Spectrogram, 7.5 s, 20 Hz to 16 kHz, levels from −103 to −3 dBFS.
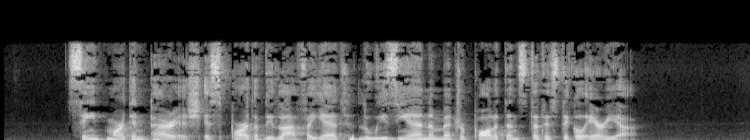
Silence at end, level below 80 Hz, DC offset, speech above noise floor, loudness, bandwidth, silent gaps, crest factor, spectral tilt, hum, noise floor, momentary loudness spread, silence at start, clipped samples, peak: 1.15 s; -48 dBFS; under 0.1%; 50 dB; -18 LUFS; 11.5 kHz; none; 20 dB; -3 dB/octave; none; -69 dBFS; 6 LU; 0.7 s; under 0.1%; -2 dBFS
